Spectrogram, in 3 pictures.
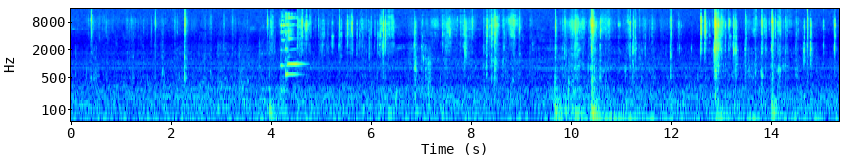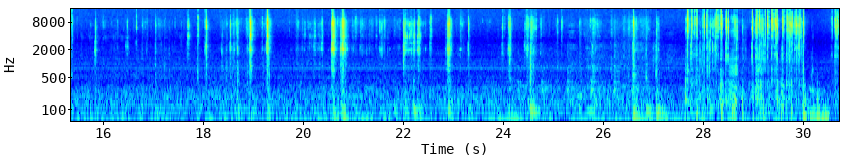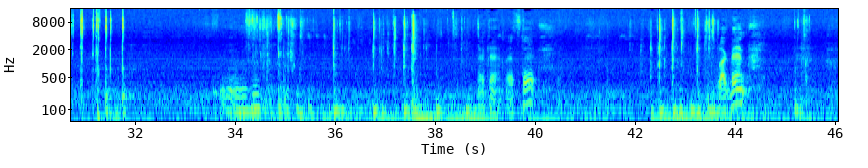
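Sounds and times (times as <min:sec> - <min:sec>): steady low hum: 0:00.0 - 0:46.0
small hard parts clicking: 0:34.5 - 0:39.0.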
